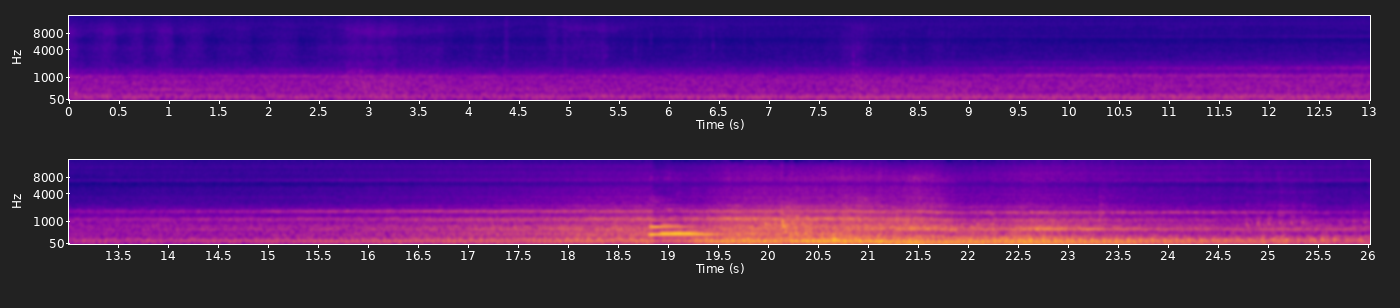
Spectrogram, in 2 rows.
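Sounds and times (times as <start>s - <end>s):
train passing: 0.0s - 26.0s
two-tone train horn: 17.8s - 20.6s.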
